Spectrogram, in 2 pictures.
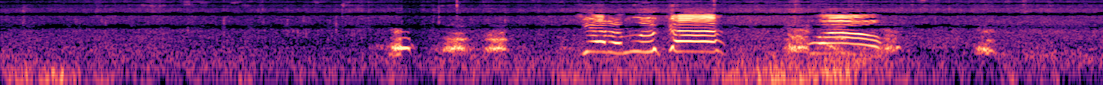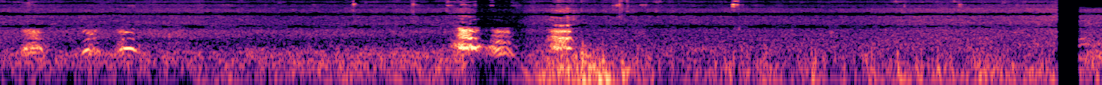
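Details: A German Shepherd playing and having fun gives scattered short barks and high, yelping yips, clustered around the middle, over a steady broadband roar, with a person's voice urging it on.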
